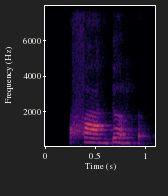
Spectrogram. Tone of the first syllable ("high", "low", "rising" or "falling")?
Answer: low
